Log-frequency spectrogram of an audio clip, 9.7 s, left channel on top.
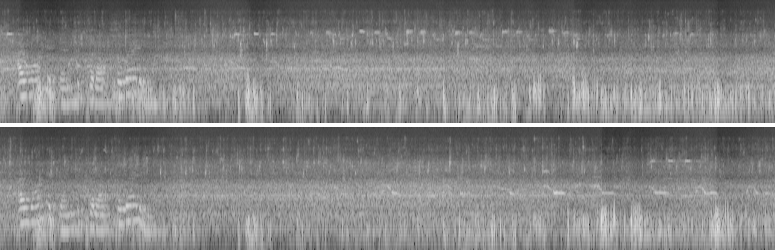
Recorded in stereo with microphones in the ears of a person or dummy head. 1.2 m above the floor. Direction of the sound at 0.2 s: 70° left (ahead or behind).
